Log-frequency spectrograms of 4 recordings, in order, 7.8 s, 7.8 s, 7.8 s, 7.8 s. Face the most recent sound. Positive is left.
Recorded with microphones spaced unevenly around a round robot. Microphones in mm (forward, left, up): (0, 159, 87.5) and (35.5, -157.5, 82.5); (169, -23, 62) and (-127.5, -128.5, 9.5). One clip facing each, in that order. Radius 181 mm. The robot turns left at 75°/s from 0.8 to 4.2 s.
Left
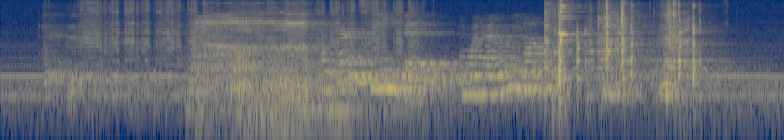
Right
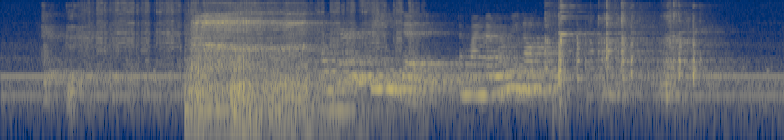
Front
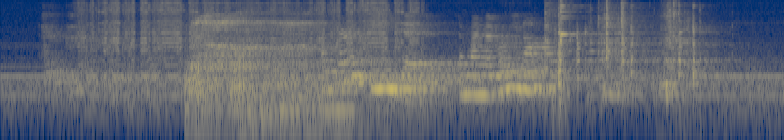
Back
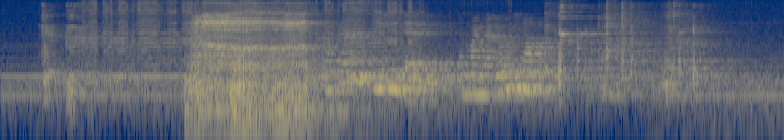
turn(degrees=75)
